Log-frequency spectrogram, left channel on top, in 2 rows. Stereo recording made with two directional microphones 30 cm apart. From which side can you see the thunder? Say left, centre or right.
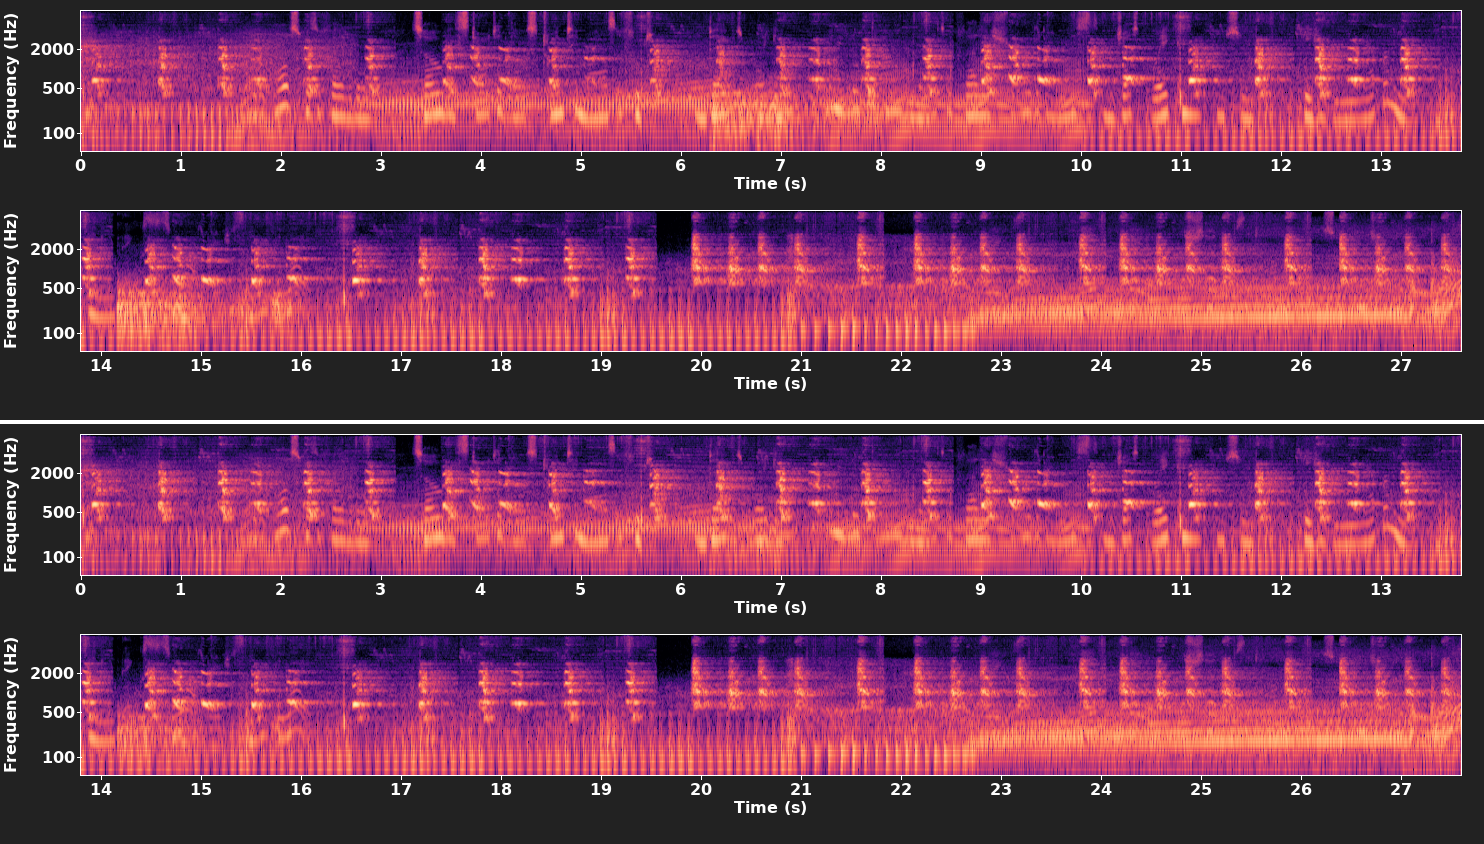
left.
